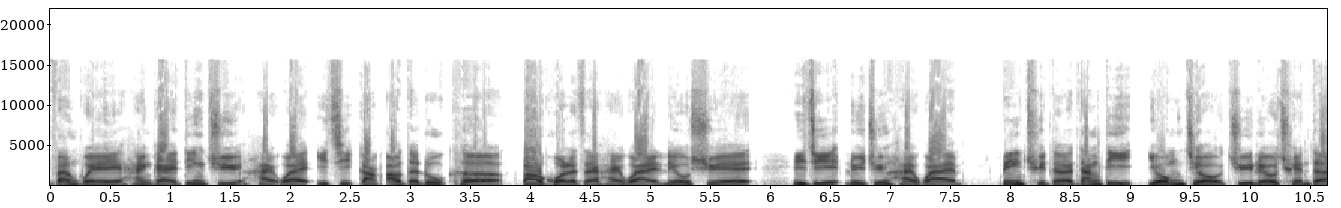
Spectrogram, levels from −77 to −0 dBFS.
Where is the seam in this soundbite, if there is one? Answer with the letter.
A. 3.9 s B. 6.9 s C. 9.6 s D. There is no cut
A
